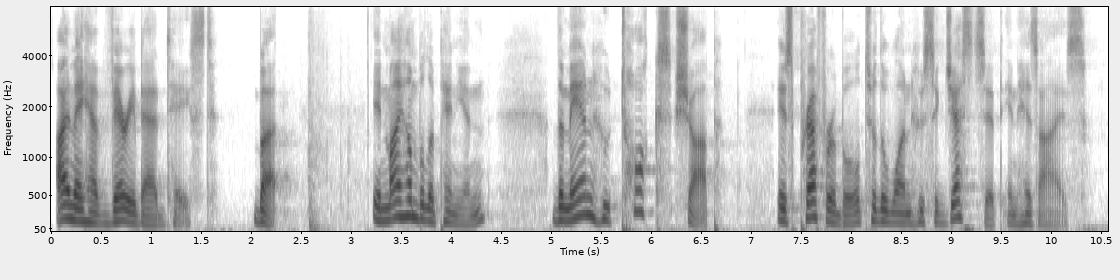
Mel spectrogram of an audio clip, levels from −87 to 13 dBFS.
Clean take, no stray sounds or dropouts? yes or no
no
